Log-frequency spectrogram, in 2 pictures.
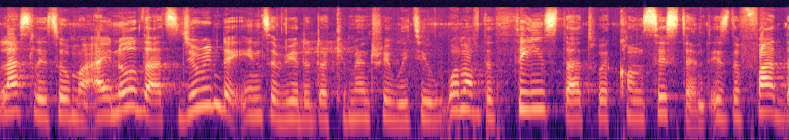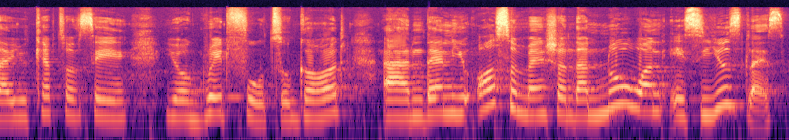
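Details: Adult woman, TV host; Typical speech.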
